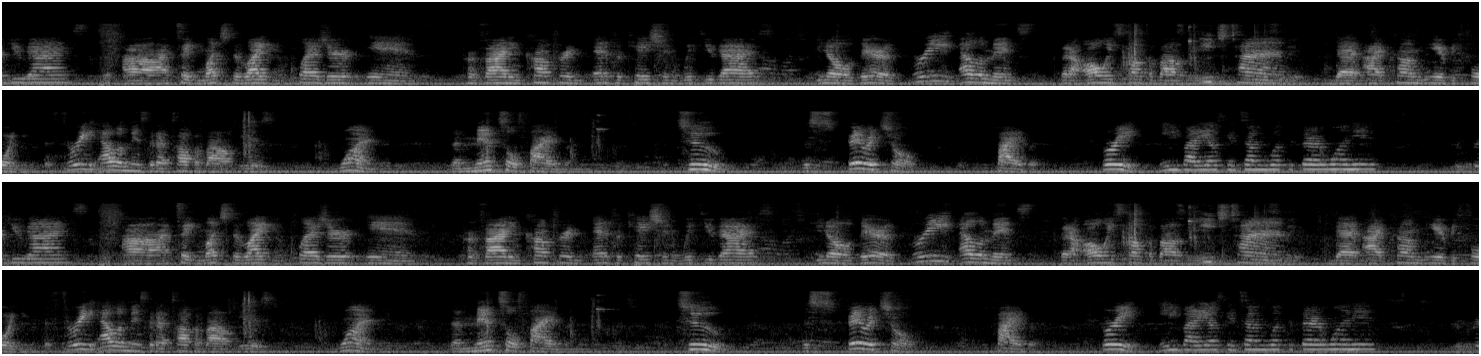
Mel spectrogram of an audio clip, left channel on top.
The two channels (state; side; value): normal; both; correlation 0.63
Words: you guys. I take much delight and pleasure in providing comfort and edification with you guys. You know, there are three elements that I always talk about each time that I come here before you. The three elements that I talk about is one, the mental fiber; two, the spiritual fiber; three, anybody else can tell me what the third one is?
